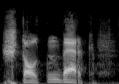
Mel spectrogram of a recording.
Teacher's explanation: Mimochodem, Jens Stoltenberg je germánské jméno, kde se velké S na začátku slova vyslovuje jako Š, takže foneticky Stoltenberg.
